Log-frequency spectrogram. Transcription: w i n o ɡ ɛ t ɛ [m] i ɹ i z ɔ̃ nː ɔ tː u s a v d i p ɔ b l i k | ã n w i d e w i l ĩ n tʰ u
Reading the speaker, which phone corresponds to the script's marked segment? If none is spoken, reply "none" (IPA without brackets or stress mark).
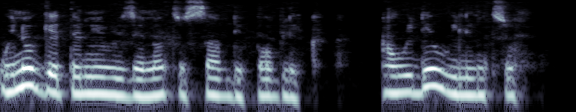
n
